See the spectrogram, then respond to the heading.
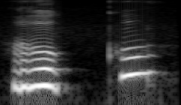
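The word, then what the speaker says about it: ロック: В японском языке, когда вы пишете катаканой, маленькое отцу указывает на удлинение звука, который стоит после неё. Рокку Року.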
